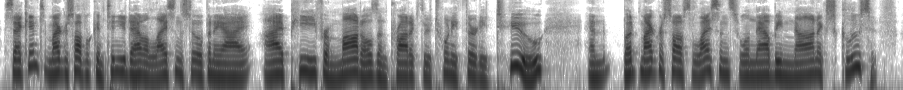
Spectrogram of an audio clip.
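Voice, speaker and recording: A man's voice: a little high, fairly even intonation, a little fast, a little mellow, dry recording, studio quality. A man co-hosting a casual tech talk show, chatting and laughing often as he reads out the news. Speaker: podcast co-host.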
